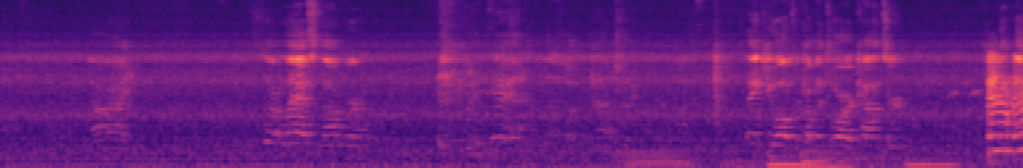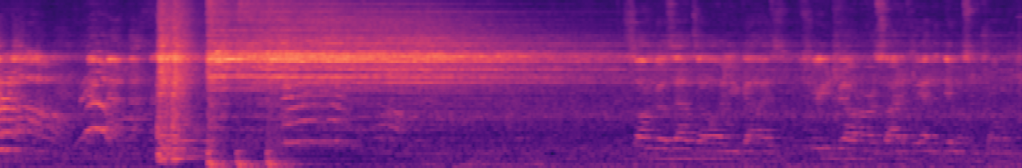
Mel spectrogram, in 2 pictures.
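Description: A man speaks into a microphone through loudspeakers in an echoing hall.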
